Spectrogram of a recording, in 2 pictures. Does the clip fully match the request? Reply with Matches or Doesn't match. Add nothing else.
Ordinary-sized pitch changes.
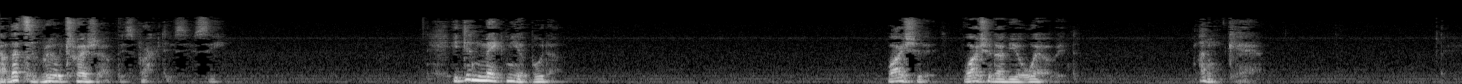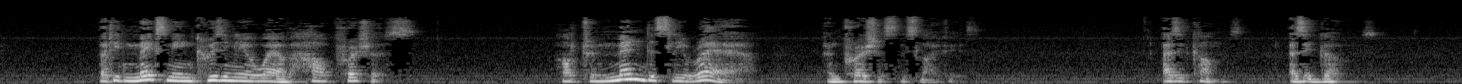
Doesn't match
